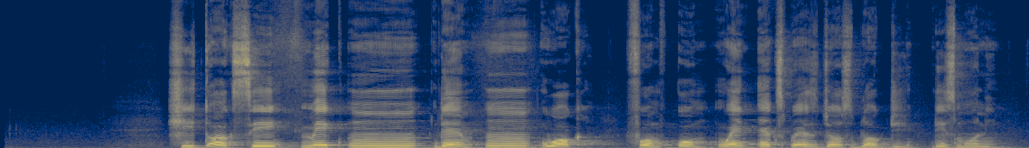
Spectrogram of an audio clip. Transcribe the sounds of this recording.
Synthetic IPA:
ʃitɔksemek̩dɛ̃m̩wɔk | fɹɔ̃mhomwɛ̃nɛkspɹɛsd͡ʒɔsblɔk̚ddismɔnĩn

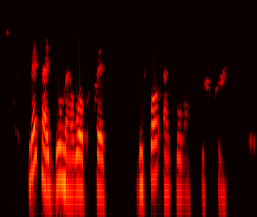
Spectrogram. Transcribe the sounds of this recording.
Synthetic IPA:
mekaɪdumaɪwɔkfɛst | bifɔʔaɪɡoasisti

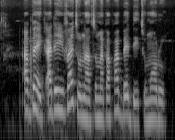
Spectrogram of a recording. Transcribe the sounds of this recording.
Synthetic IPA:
a̰bɛɡa̰deivajtonatʊmapapabɛdetumɔɾʊ

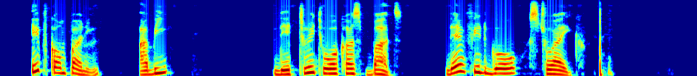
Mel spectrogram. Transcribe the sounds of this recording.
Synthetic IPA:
ifkɔ̃mpani | abi | dətʰɹitʰwɔkʰəsbat | dɛ̃nfidɡo | stɹaɪk

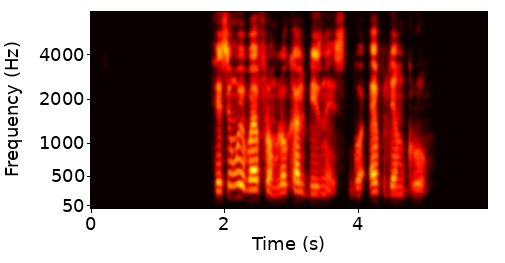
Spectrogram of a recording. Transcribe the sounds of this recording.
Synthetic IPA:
fesĩnwebajfɹɔ̃mlokʰalbiznɛsɡɔʔɛpdɛ̃mɡɾo

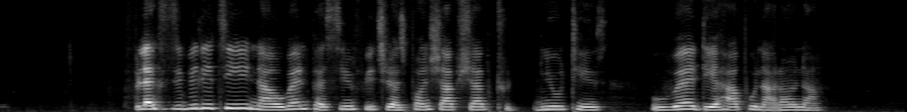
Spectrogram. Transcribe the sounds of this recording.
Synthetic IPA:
flɛksibilitʰinawɛ̃npɛsĩnfitɹɛspɔ̃nʃapʃaptʰunjut̪ʰĩŋs | wɛdeɦapʰɔ̃na̰ɹãʊ̃na

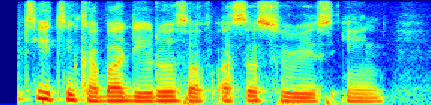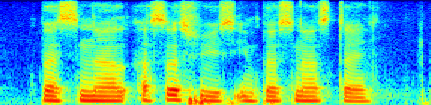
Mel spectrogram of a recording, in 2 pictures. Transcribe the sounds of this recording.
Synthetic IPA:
tʰitʰɪ̃ŋkabaʊt̚deɾosɔfa̰sɛsɔɹisĩn | pɛsɔnalasɛsɔɹisĩnpʰɛsɔnalstaɪl

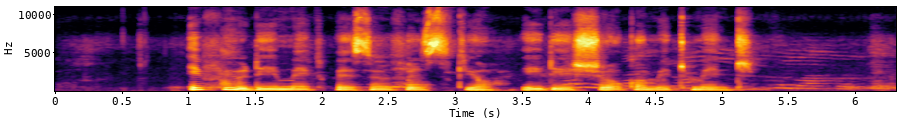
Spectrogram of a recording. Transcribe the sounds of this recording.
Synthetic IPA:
ifjudemekpɛsɔ̃nfilskʰjɔideʃɔkɔmitmɛ̃nt

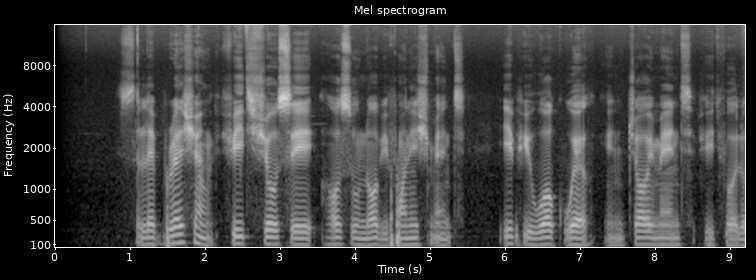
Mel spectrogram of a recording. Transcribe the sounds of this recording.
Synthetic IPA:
sɛ̰lɛbɹeʃɔ̃nfitʃosehɔsunɔtbifɔniʃmɛ̰̃nt | ifjuwɔkʰwɛlɛ̰̃nd͡ʒɔɪmɛ̃ntfḭtfɔ̰lo

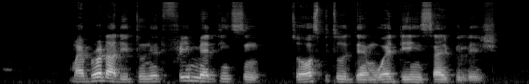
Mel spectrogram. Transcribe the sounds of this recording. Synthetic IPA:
maɪbɹɔdadidonetfɹimɛdĩsĩn | tʰuhɔspitɔldɛ̃mwɛdeĩnsaɪdvilḛd͡ʒ

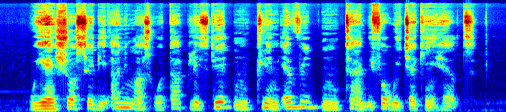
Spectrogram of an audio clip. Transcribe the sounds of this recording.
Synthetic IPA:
wiɛ̃nʃɔsediʔanimalswɔtaplesdeʔĩnkʰlĩnɛvɹitʰãɪ̃mbifɔwit͡ʃɛkĩnɦɛlt

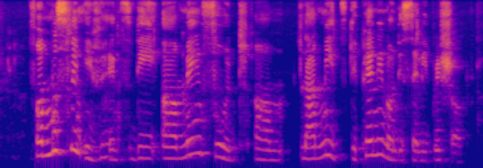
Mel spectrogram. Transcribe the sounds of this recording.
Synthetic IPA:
fɔ̃mːuslĩmivɛ̃ntsðiːẽnfudm | namitsd̥ipʰɛ̃ndĩnɔ̃ndəsɛlibɹeʃɔ̃n

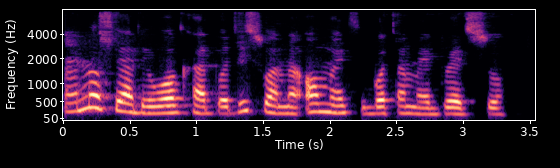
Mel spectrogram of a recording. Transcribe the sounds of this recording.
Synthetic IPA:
ãnʊ̃sɛadɪwɔkʰat̚bɔt̚diswãnːãʔɔmaɪtʰibɔtʰamaɪbɾɛdso

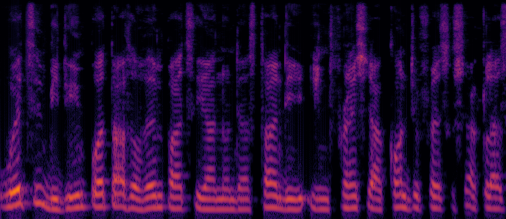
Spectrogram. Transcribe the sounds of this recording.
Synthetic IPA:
wetĩnbidiĩmpɔtãntɔvɛ̃mpatiãnɔ̃ndastãndĩĩnfɹɛ̃nʃakɔ̃ndifɹɛ̃ntsoʃalklas

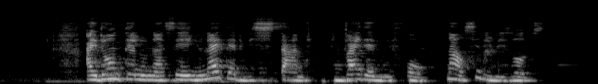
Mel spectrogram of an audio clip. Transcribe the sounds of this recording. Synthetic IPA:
ajdõntɛlunasejunajtɛdwistãnddivajdɛd̚wifɔnawsiviɹizɔlt

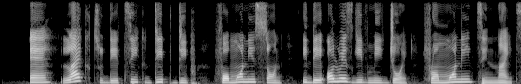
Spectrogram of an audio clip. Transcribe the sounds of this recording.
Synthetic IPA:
ɛ̃n | laɪktʰudetĩŋkdipdip | fɔmɔnĩsɔ̃n | ideʔɔlwezɡivmid͡ʒɔɪ | fɹɔ̃mːɔnĩntʰunaɪt

